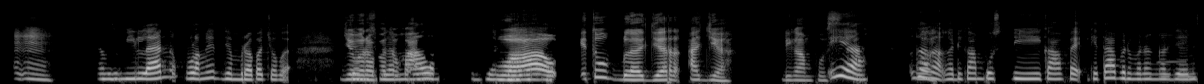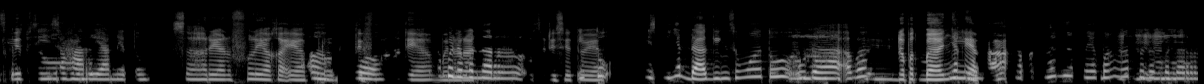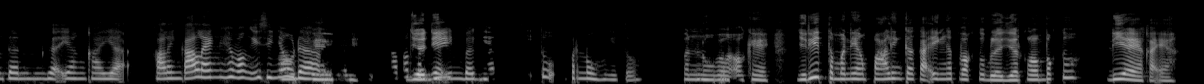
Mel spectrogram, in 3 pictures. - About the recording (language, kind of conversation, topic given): Indonesian, podcast, Bagaimana pengalamanmu belajar bersama teman atau kelompok belajar?
- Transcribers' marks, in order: other noise; unintelligible speech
